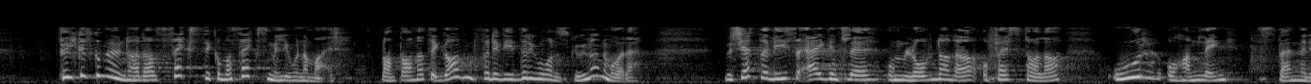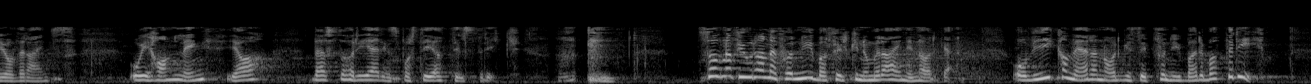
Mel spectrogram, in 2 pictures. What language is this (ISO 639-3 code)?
nno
